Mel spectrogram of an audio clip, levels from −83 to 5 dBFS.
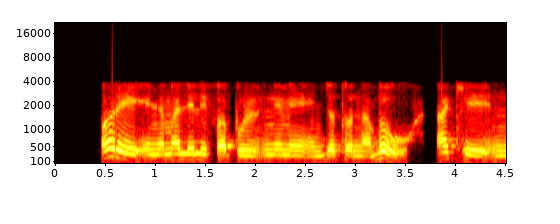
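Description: From the start, the speech has been squeezed through a G.723.1 codec at what sounds like a 6.3 kbit/s rate. It's heavily damaged: a narrow 250 Hz to 3.6 kHz line band, nothing above 4 kHz, and slow model updates leaving it muffled, hoarse and smeared on consonants.

Then there are single sharp clicks at 0.57, 1.52 and 3.87 s, likely from dropped samples, where a tiny sliver of the stream, a fraction of a millisecond, goes missing and the waveform jumps abruptly, too brief to lose any sound.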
